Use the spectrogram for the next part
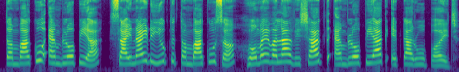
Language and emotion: Maithili, neutral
